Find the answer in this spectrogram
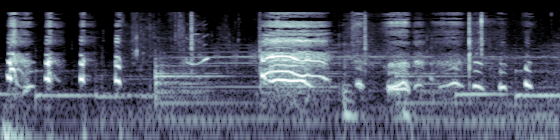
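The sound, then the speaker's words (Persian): Someone gasps and whimpers through a stretch of shaky, wailing crying, with a loud sustained sob in the middle and broken, breathy sounds around it, emotional. “گریه نکن، ما اونو دزدیدیم چون خیلی گریه می کرد.”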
